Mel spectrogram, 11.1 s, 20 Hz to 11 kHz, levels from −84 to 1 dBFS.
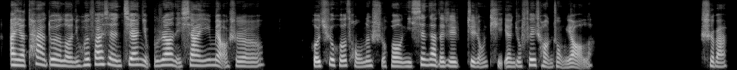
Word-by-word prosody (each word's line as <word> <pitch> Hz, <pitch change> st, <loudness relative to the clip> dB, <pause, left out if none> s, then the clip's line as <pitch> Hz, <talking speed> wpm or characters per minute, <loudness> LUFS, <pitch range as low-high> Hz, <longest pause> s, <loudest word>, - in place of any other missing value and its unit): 哎 270 Hz, 0 st, +8 dB
呀， 245 Hz, -1 st, +4 dB
太 290 Hz, +2 st, +2 dB
对 260 Hz, -1 st, +1 dB
了， 220 Hz, -2 st, 0 dB
你 210 Hz, -, -6 dB
会 260 Hz, +5 st, -1 dB
发 295 Hz, +1 st, +3 dB
现， 265 Hz, -7 st, 0 dB
既 280 Hz, -, 0 dB
然 275 Hz, 0 st, +6 dB
你 225 Hz, -, -2 dB
不 225 Hz, -, -9 dB
知 240 Hz, -, -2 dB
道 265 Hz, 0 st, +5 dB
你 195 Hz, -, -6 dB
下 245 Hz, +4 st, +3 dB
一 240 Hz, +2 st, -5 dB
秒 255 Hz, -1 st, +1 dB
是 210 Hz, +3 st, -4 dB, 0.7 s
何 210 Hz, -, +2 dB
去 225 Hz, +5 st, 0 dB
何 240 Hz, -2 st, -1 dB
从 195 Hz, -5 st, -6 dB
的 225 Hz, +2 st, -3 dB
时 205 Hz, -3 st, -6 dB
候， 210 Hz, -1 st, +1 dB
你 200 Hz, 0 st, -5 dB
现 265 Hz, +5 st, 0 dB
在 260 Hz, -1 st, +4 dB
的 210 Hz, -4 st, -1 dB
这 205 Hz, -2 st, -1 dB
这 220 Hz, -, +1 dB
种 195 Hz, +1 st, -7 dB
体 -, -, -4 dB
验 195 Hz, -1 st, -1 dB
就 205 Hz, -, -5 dB
非 260 Hz, +6 st, +1 dB
常 205 Hz, -8 st, -3 dB
重 195 Hz, +2 st, -8 dB
要 -, -, +1 dB
了。 -, -, -10 dB, 1.6 s
是 225 Hz, -, -1 dB
吧？ 190 Hz, +1 st, -1 dB
230 Hz, 240 characters per minute, -22 LUFS, 205-260 Hz, 1.6 s, 哎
